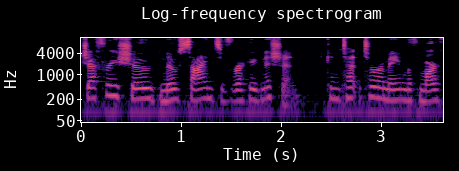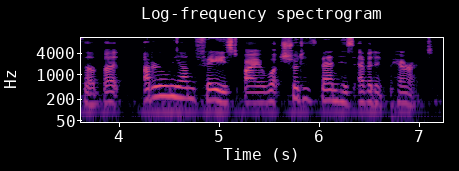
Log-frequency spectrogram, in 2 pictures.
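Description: A woman's voice: medium pitch, moderate pace, hardly any pauses. A woman reading scripted narration for an audiodrama as its storyteller.

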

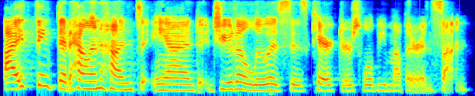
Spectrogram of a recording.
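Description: Playful woman co-host with husky voice. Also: normal speed. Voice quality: low husky smoker's voice. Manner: laughs often, playful, teasing. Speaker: podcast co-host. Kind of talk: casual comedic chat.

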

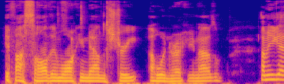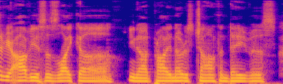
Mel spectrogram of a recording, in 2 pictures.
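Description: A man's voice: medium pitch, warm tone, no room sound. A man co-hosting a podcast in casual chat, laid-back, with crude jokes and frequent swearing. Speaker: podcast co-host.

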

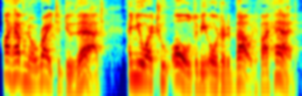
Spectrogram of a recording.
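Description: A woman's voice: low-pitched, sing-song, fairly quick. A woman voicing an earnest, lovelorn older man in a storybook romance, solemn and impassioned. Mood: solemn, pained. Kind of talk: audiobook character dialogue.

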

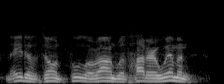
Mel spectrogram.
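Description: A man's voice: a little high, brisk, narrow, tinny audio, lightly acted. An actor in an old radio drama playing a bullying, bigoted male colonist with a menacing, contemptuous manner, on an old recording. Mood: angry.

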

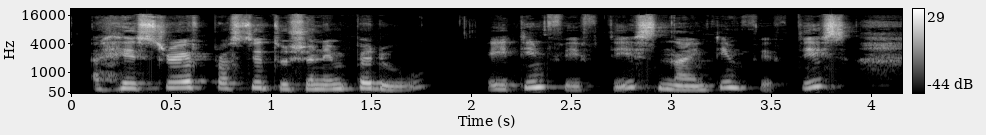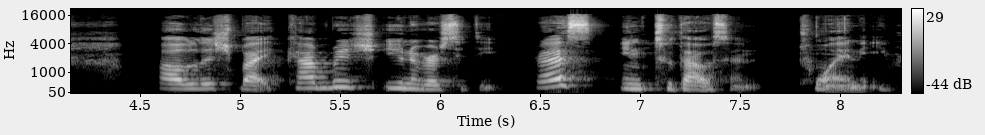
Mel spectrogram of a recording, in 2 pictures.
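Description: A woman hosting an interview podcast who reads a formal introduction and asks long, enthusiastic questions. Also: on the high side.

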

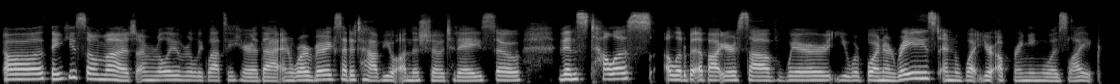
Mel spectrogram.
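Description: A woman's voice: medium pitch, moderate pace. A woman from San Francisco co-hosting an interview podcast, talking in a friendly, chatty way with lots of "like". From San Francisco, California. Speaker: podcast co-host. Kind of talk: casual interview chat.

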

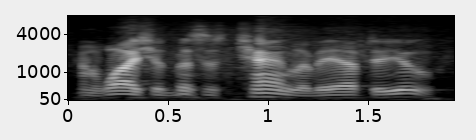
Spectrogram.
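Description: An actor playing a stern police lieutenant questioning a suspect, hard and probing, in an old radio drama. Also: male voice, on the low side, quick pace, lightly acted. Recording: thin tinny old radio recording.

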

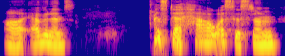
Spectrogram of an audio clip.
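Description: A woman's voice: medium pitch, fairly even intonation, takes it slowly, gravelly, husky. A woman hosting an interview with an author, engaged, with some stumbles. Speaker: podcast host.

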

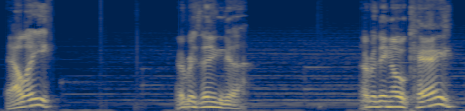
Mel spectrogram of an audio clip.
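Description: A man playing a weary hard-boiled detective in a noir radio drama, gruff and plain-spoken. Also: on the high side, sing-song, a little slow, faint music behind. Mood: dazed.

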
